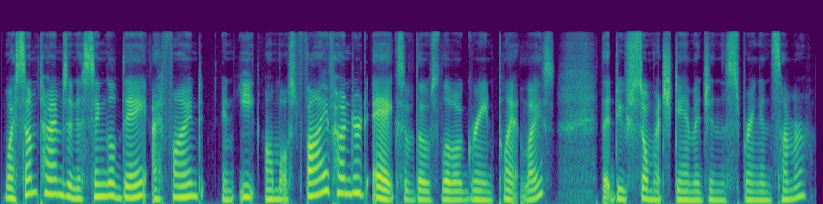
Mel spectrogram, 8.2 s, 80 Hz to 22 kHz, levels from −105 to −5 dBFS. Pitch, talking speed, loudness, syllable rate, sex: 205 Hz, 220 wpm, -20 LUFS, 5.6 syllables/s, female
